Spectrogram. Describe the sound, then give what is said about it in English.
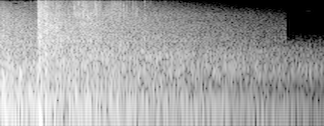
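A single loud gunshot cracks out, with a bright burst that slowly dies away in a long fading tail. “All right, so I'm gonna take a shot. I'm gonna miss.”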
